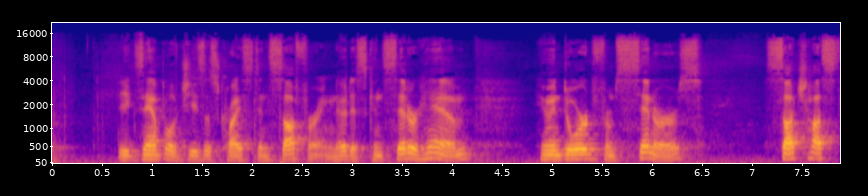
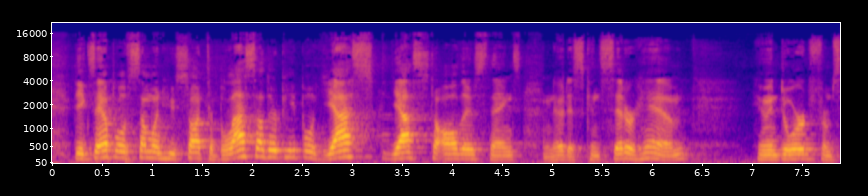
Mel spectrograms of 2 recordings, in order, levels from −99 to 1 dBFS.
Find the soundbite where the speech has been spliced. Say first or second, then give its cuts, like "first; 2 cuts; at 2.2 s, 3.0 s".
second; 2 cuts; at 3.3 s, 4.9 s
